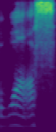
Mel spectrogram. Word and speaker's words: was: This one's called the was, like spelled like was, W-A-S.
